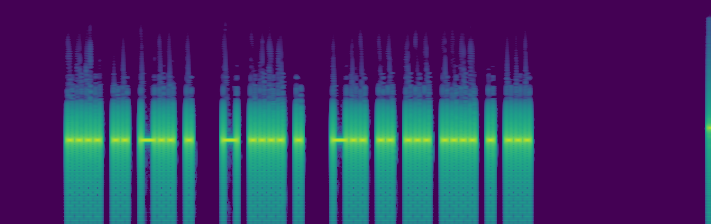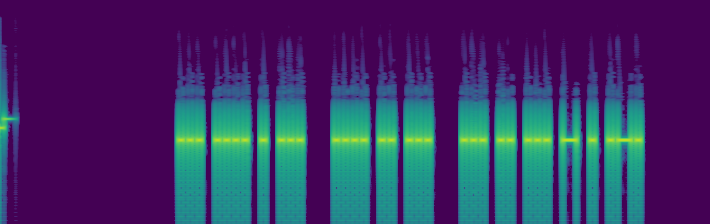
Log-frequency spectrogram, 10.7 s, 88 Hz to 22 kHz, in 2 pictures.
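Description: Rapid Morse code at 35 words per minute, sent as a single steady mid-pitched beep, keyed in fast short and long pulses in two runs, separated by a few seconds of silence broken by one brief click.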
